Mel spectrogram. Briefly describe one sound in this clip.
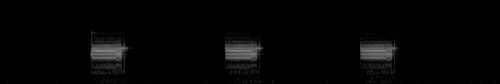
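A radio gives out three short, sharp beeps, one after another.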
